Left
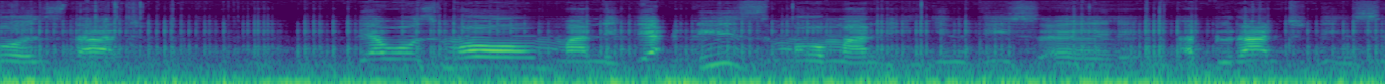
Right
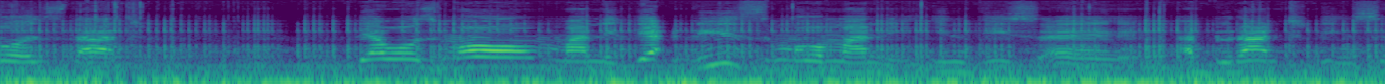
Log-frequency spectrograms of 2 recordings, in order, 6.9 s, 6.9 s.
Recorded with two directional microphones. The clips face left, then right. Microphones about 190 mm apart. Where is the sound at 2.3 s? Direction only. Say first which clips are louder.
Right 1 dB; 25° right (ahead or behind).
